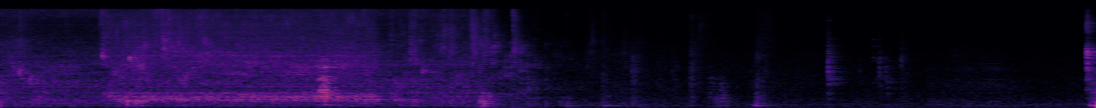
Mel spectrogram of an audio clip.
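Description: Water runs from a tap as a face is soaked, a soft steady gush for about five seconds, then it stops, leaving quieter splashes, drips and handling sounds with no talking.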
